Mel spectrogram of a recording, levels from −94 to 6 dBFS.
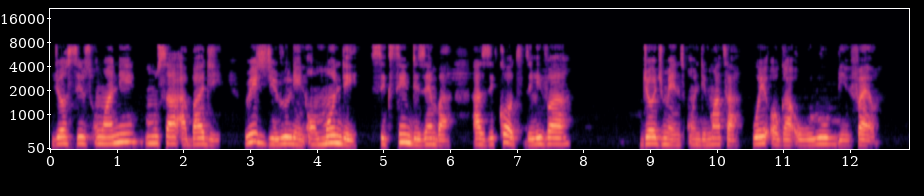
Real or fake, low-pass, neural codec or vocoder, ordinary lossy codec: real; 7.2 kHz; none; none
